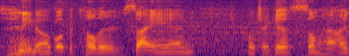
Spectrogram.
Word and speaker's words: Cyan: second rule scenario and it's cyan now I was talking earlier about pronunciations when I was younger in playing this game I actually called him Cayenne and although that was a cooler sounding name definitely later on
